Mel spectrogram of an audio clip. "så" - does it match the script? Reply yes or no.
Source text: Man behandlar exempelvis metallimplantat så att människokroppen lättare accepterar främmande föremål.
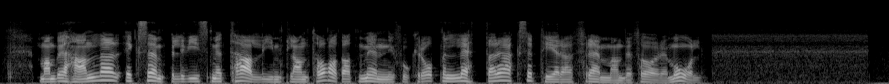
no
